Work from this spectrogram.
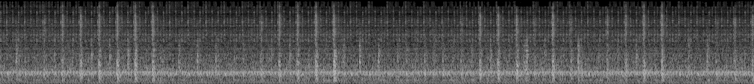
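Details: BMW F07 N55 running: sharp irregular ticks and rattles about three a second from top end, loudest by cylinder 1 injector and near mid servo connector, worse with throttle, sometimes pausing 3 seconds; timing chain looks OK, cause unfound.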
